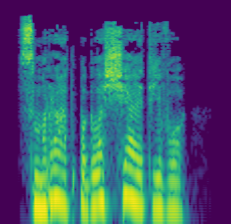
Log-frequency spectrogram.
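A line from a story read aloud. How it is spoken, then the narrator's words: Barely audible rustling whisper. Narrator (Russian): прошелестело чуть слышно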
